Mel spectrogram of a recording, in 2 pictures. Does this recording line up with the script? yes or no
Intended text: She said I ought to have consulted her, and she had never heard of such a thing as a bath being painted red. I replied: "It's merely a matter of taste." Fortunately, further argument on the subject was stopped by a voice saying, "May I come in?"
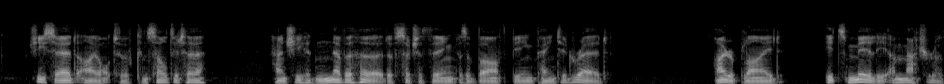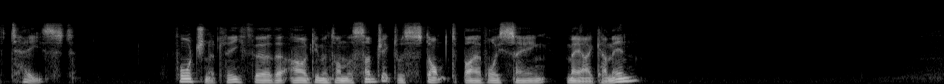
yes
